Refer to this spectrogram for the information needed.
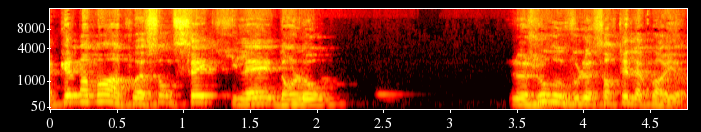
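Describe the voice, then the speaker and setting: A man with a fairly high pitch and ordinary pitch variation speaks at a fairly quick pace in a somewhat breathy voice. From Paris suburbs, France. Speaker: spokesperson. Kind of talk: interview. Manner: halting, repeats words.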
